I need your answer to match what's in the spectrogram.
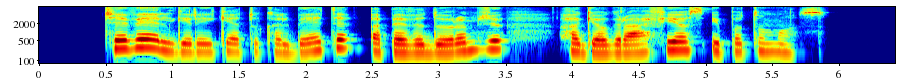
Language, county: Lithuanian, Vilnius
